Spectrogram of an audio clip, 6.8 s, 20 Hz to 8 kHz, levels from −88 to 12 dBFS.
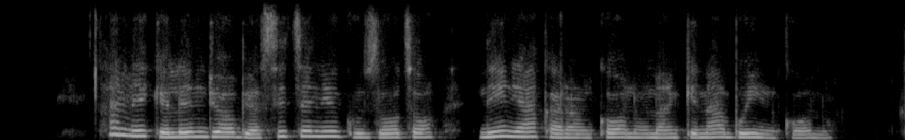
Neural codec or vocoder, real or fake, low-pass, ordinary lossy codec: codec, 16 kHz, 4.8 kbps, FACodec; fake; 7.2 kHz; Opus, 16 kbps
